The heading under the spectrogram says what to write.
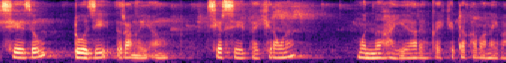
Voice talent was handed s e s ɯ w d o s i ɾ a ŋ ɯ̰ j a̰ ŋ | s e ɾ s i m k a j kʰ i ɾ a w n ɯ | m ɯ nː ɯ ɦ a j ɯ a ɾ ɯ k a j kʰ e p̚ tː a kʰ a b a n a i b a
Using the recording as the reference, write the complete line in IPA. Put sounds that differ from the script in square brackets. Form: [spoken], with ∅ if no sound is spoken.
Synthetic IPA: s e [z] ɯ w d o [z] i ɾ a ŋ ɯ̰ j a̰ ŋ | s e ɾ s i [∅] k a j kʰ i ɾ a w n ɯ | m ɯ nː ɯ ɦ a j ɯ a ɾ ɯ k a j kʰ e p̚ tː a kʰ a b a n a [j] b a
